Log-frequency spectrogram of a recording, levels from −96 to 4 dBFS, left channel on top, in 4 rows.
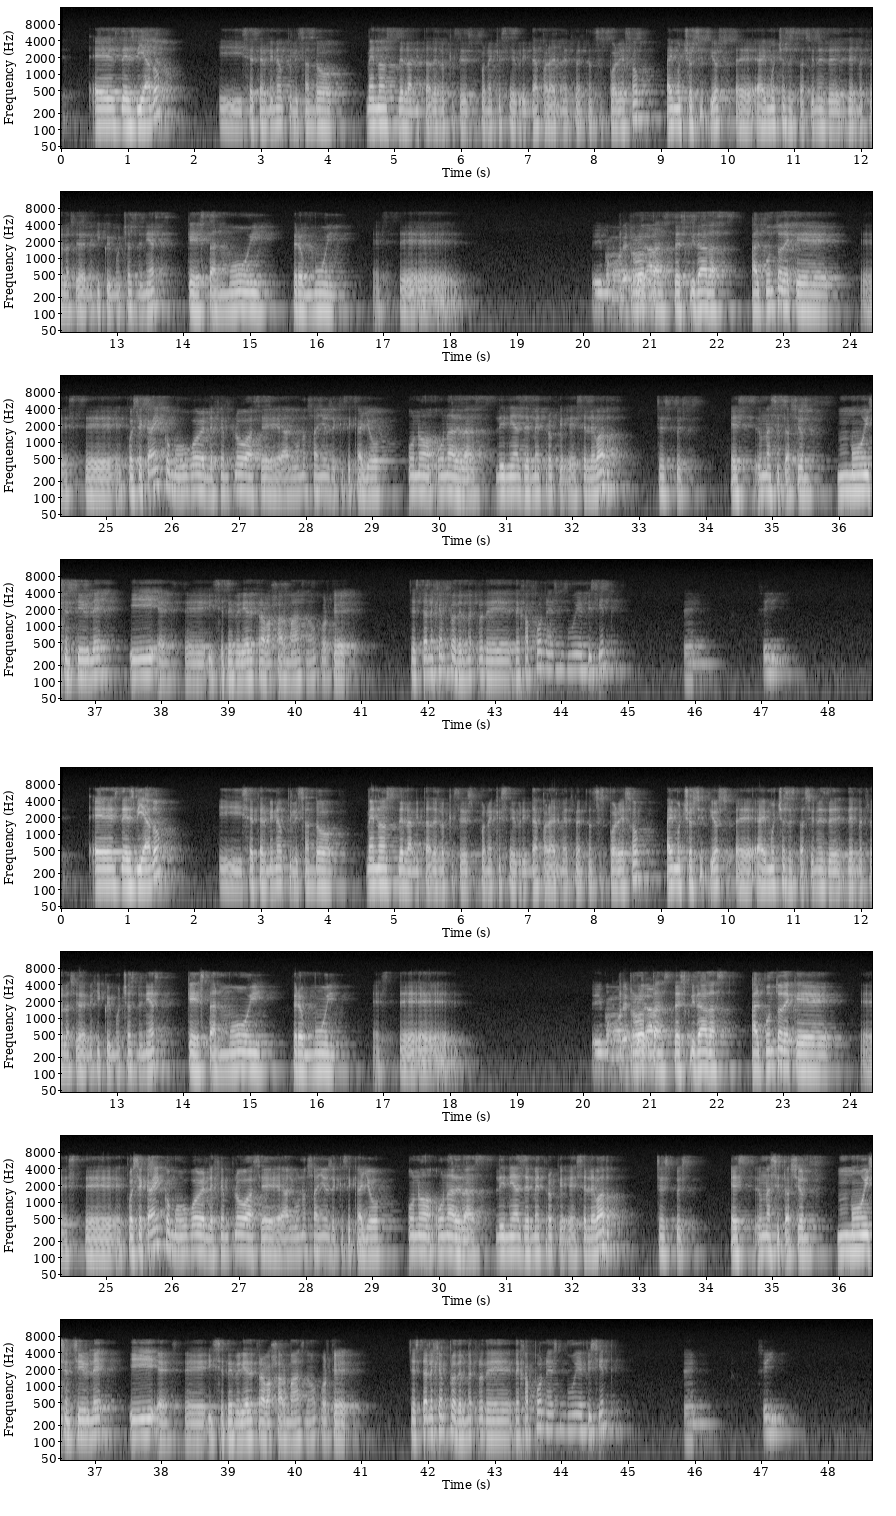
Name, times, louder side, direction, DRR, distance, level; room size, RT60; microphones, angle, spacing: voice 1, 0.5-1.5 2.4-4.1 4.6-8.7 9.1-13.6 14.1-15.2 15.6-16.3 16.8-18.0 20.5-22.1 22.5-23.7 24.2-29.1 29.5-32.6 33.3-33.8 34.4-35.7 36.0-37.1 37.5-40.8 41.7-44.7, right 2 dB, 80° right, 2.2 m, -21 dB
voice 2, 20.1-21.1 45.8-46.2 47.0-47.2, right 2 dB, 60° right, 4.5 m, -23 dB
28.5 x 25.5 x 6.7 m
head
